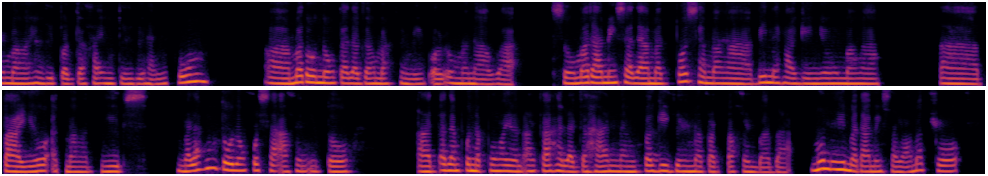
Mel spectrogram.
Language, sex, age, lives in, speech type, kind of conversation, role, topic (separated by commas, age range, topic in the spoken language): Filipino, female, 30-34, Philippines, read, expert-assistant, asker, Ano ang kahalagahan ng pagiging mapagpakumbaba?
